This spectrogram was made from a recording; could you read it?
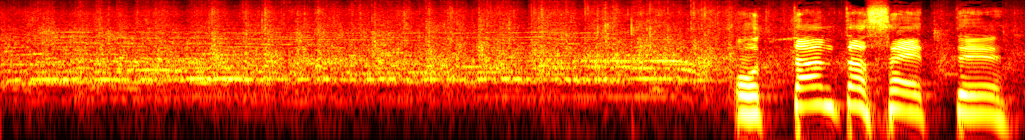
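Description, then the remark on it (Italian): An audience applauds for the applause meter after a rapper's performance, in a steady, dense wash of clapping for several seconds, then the clapping cuts away as a man's voice begins speaking in short bursts. “e chiediamo al pubblico di ritornare ad applaudire per l'applausometro.”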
